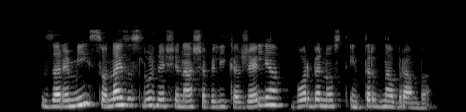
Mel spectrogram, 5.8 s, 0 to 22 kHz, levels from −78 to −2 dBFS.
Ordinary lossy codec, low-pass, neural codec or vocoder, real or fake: none; 7.2 kHz; none; real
